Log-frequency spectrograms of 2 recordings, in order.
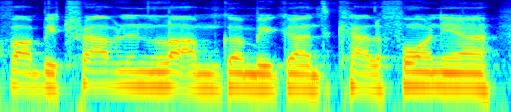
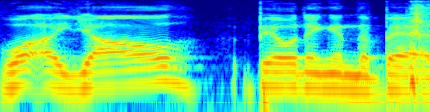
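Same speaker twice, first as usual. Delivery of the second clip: abysmal, played-up put-on American accent. Reading out a question from the chat: best American accent.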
